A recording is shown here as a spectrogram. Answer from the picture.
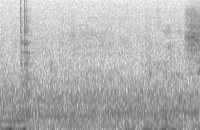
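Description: A pause between words: steady low background hum, with one brief faint click just after the start.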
